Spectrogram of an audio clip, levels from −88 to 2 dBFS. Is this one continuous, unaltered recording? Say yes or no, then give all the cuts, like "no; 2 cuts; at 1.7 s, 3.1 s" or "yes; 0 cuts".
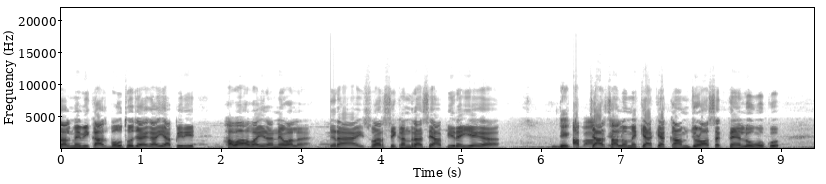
no; 2 cuts; at 3.4 s, 6.4 s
